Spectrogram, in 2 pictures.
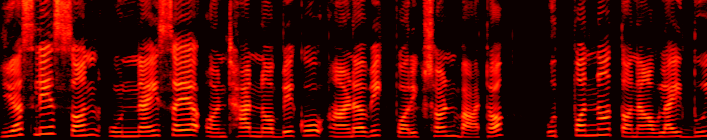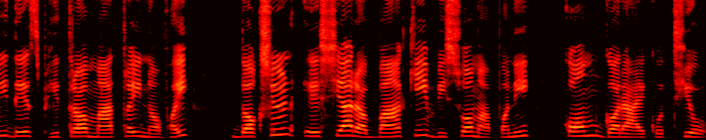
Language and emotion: Nepali, neutral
